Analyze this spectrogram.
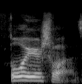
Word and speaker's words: Feuerschwanz: here to talk about foyer swans and did i say it that's it right first of all yeah yep pretty good so speaking to the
